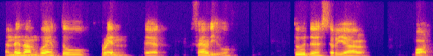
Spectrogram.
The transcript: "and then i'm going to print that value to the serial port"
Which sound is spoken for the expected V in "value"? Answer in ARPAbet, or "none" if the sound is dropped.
F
